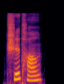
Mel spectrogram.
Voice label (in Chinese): "池塘", Chinese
